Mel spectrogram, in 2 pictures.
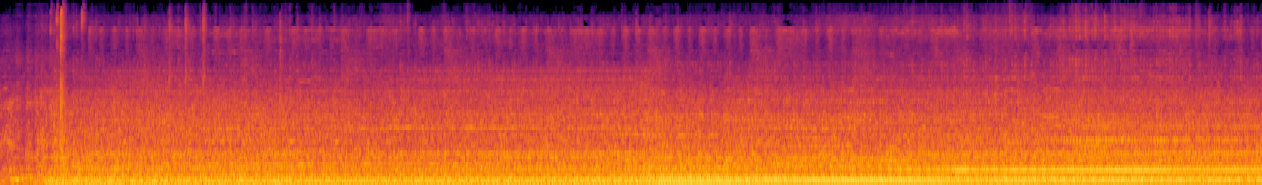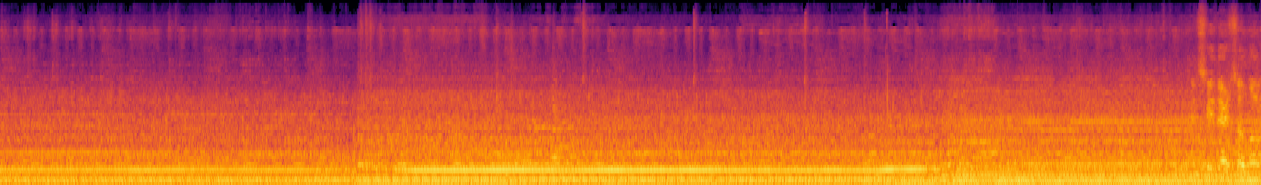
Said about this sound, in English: You're obviously going to get some noise because it is a tractor, but certainly not that annoying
